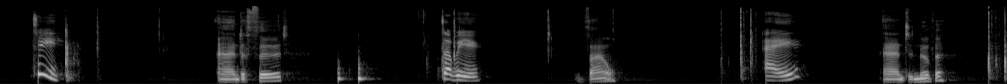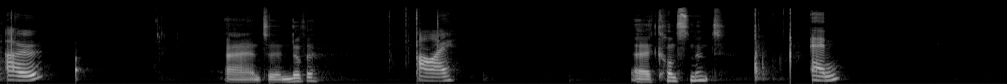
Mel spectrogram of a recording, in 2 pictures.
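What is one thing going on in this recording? Letter cards clack into place on a board.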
